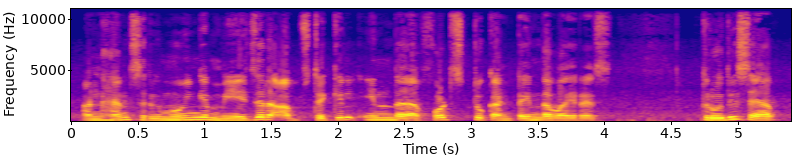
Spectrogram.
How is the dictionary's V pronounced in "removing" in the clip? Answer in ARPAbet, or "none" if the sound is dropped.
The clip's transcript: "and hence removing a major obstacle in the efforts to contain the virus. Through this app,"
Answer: V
